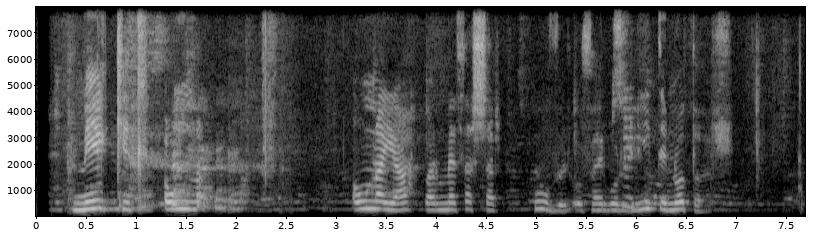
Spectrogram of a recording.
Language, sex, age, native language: Icelandic, male, 18-19, Icelandic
